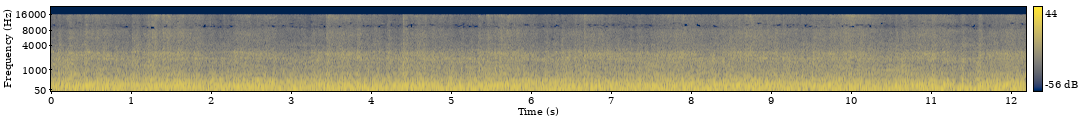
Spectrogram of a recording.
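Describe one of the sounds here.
Steel wheels squeal faintly on the rails.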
